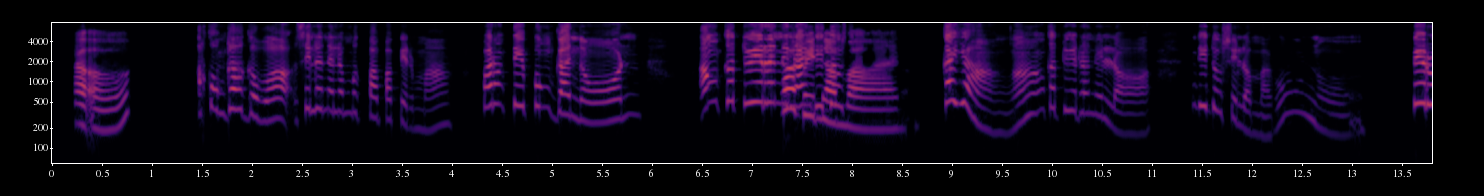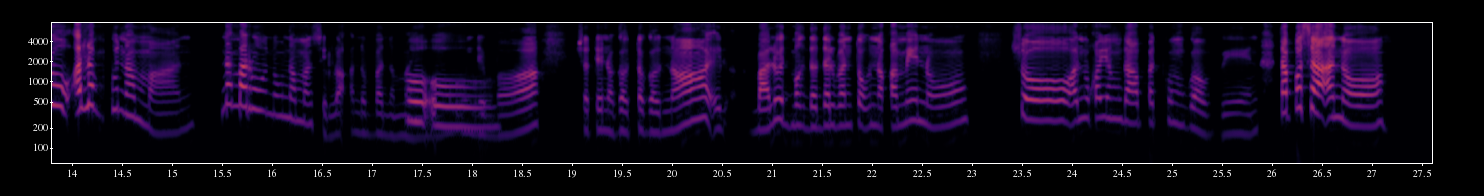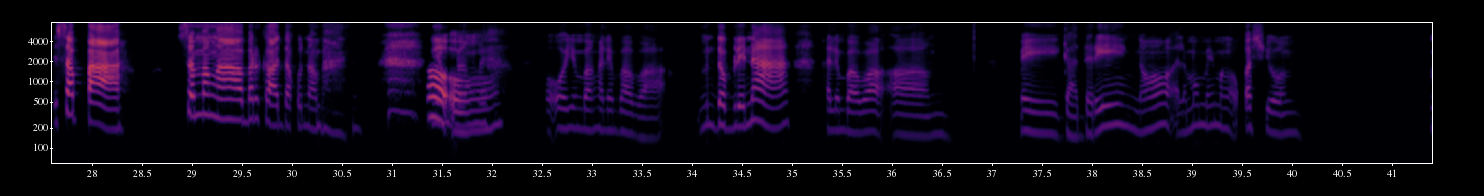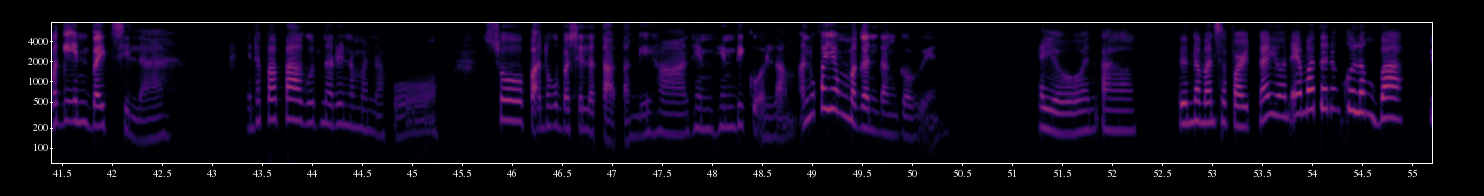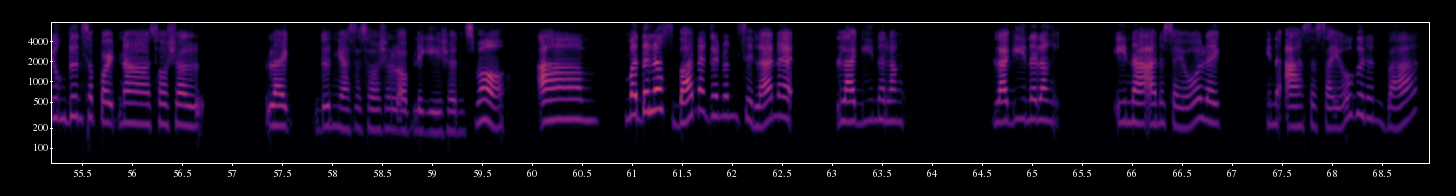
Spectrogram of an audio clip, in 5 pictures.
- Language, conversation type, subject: Filipino, advice, Paano ko sasabihin nang maayos na ayaw ko munang dumalo sa mga okasyong inaanyayahan ako dahil napapagod na ako?
- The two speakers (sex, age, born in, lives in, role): female, 20-24, Philippines, Philippines, advisor; female, 55-59, Philippines, Philippines, user
- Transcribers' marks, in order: laughing while speaking: "naman, yun bang"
